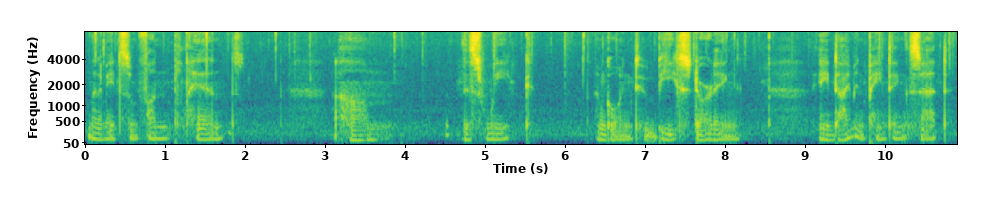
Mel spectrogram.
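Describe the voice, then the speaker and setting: A man hosting an ASMR livestream, chatting gently and casually in a soft, breathy voice with frequent pauses. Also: fairly low pitch, steady tone, background noise. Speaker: livestream host.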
